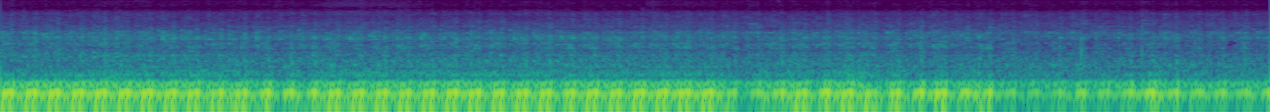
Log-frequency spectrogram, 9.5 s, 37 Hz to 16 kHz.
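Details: 2006 Chevrolet Silverado 4.3 V6 with P0305 and P0200 codes and a blinking check engine light. Low idle with an uneven, lumpy beat of about three pulses a second and rhythm dropouts from one misfiring cylinder. Injector, harness or ECM suspected, unconfirmed.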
